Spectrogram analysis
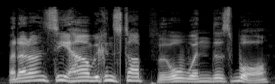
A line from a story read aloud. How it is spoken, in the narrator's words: the Rock sighed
